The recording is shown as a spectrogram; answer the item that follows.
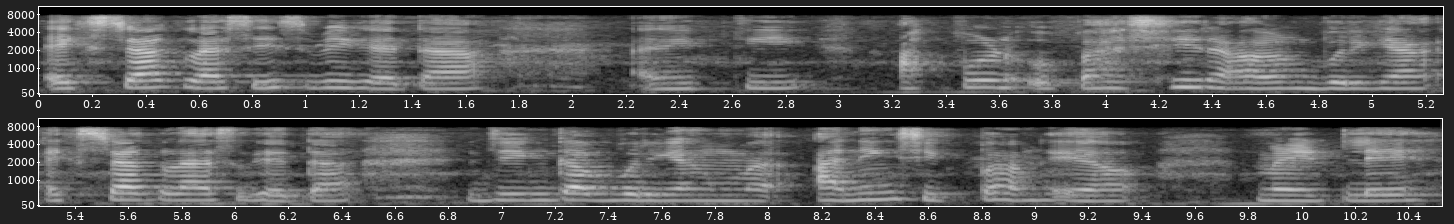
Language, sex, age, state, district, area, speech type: Goan Konkani, female, 18-30, Goa, Ponda, rural, spontaneous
